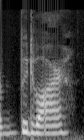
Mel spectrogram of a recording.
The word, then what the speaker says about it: boudoir: For those that don't know what boudoir is actually a bedroom setting. And there was a conversation that we had. You may hear boudoir and boudoir. Boudoir is the French pronunciation, which we chose to go with.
